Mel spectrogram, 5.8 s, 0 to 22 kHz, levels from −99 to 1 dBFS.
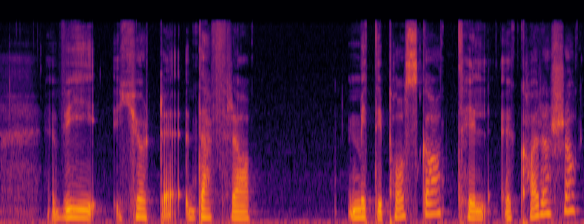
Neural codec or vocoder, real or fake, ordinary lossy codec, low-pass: none; real; none; 14.4 kHz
